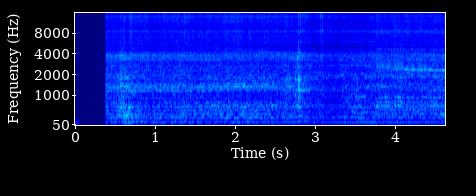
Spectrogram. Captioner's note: tool humming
